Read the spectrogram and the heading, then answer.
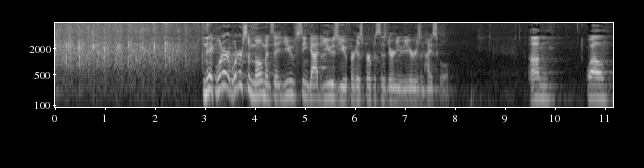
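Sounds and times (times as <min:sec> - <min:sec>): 
audience applause: 0:00.0 - 0:03.7
speech: 0:03.0 - 0:08.0, 0:09.5 - 0:11.1.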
